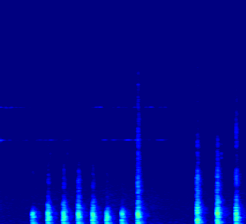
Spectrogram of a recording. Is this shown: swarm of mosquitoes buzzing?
no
